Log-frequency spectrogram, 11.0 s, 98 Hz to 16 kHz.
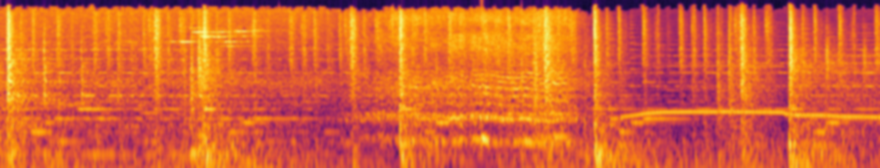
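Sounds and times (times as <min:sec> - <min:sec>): music playing: 0:00.0 - 0:11.0
honeybees buzzing: 0:02.6 - 0:07.5.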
